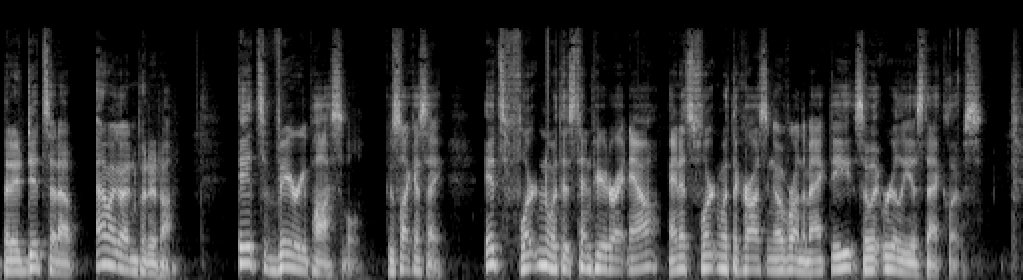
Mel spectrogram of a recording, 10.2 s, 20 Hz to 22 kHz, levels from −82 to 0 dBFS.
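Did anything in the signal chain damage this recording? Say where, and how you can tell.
Yes. A wireless microphone noise hit occurs in the analogue radio link, 5.44 to 5.49 s. A brief static swish is heard over the speech. The FM signal faded, letting receiver noise through.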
